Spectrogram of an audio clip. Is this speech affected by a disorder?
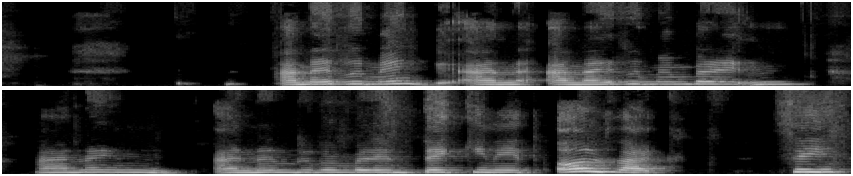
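Yes: cerebral palsy; limits current activity.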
